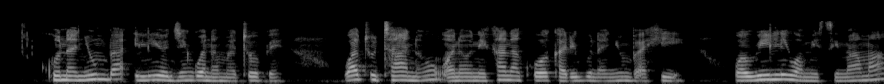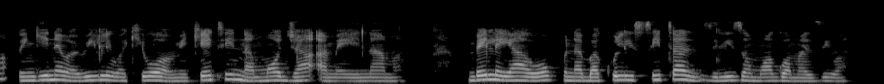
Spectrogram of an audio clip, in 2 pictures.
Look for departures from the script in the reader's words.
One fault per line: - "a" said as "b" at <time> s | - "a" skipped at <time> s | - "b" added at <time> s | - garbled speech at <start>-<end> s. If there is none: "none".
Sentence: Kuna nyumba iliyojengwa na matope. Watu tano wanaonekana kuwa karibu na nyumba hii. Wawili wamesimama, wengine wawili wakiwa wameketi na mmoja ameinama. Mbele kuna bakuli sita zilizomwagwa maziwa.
- "yao" added at 13.9 s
